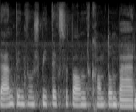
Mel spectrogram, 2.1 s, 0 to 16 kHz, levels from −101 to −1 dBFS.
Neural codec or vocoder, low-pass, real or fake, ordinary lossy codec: none; 14.4 kHz; real; none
